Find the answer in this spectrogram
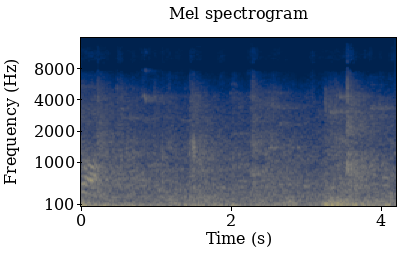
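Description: Squash rally: sharp knocks of the racket striking the ball and the ball hitting the walls of a glass court, roughly a second apart, with a louder thump a little past three seconds in. Spectators chatter in the background.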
